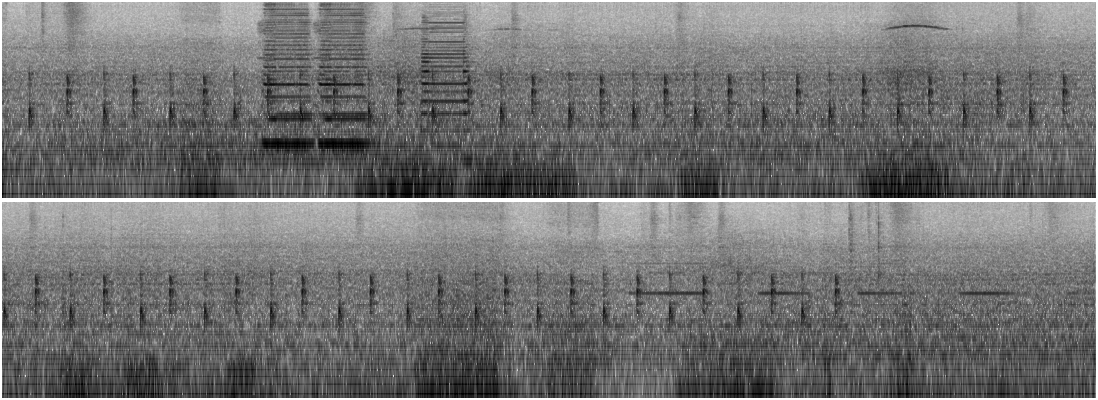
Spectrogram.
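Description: A truck engine rumbles steadily, swelling and easing.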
